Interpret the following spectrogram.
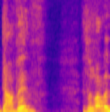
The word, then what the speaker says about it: Dafydd: So I think the double D at the end, Dafydd.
